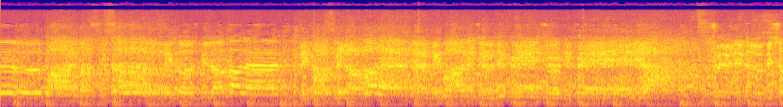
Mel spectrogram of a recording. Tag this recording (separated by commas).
Music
